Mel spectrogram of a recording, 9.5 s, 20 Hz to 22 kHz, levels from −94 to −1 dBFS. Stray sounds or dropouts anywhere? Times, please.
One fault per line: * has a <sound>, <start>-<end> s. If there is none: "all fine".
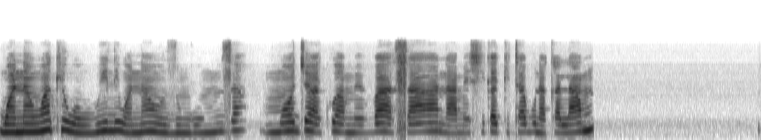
all fine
